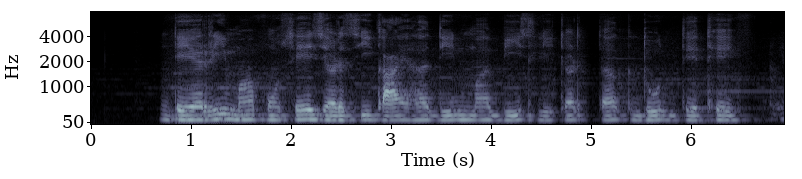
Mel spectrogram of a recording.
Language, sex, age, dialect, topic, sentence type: Chhattisgarhi, male, 18-24, Western/Budati/Khatahi, agriculture, statement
